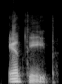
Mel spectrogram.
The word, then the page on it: antheap: American English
